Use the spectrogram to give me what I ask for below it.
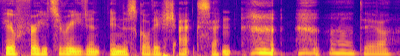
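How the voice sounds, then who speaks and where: A man's voice: medium pitch, slow, no echo. A man live-streaming a novel reading, chatting easily with viewers by name between passages. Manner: greets viewers by name, easygoing and amused. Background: soft suspense music.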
